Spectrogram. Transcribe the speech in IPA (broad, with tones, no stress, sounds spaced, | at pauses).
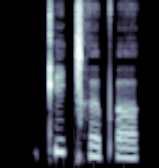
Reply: kʼ i˦ ǀʰ ə˨ pʼ ʌ˨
